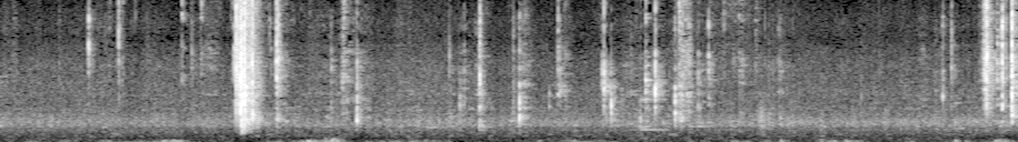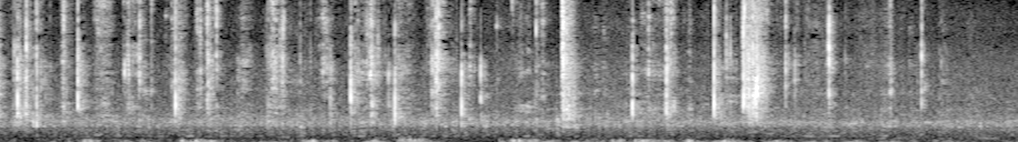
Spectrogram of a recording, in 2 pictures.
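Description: Kinder Joy egg wrappers and a plastic toy packet crinkling and crackling in the hands, with many irregular sharp clicks and low handling bumps. One louder snap comes about a second and a half in, and scissors snip through a wrapper around the middle.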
